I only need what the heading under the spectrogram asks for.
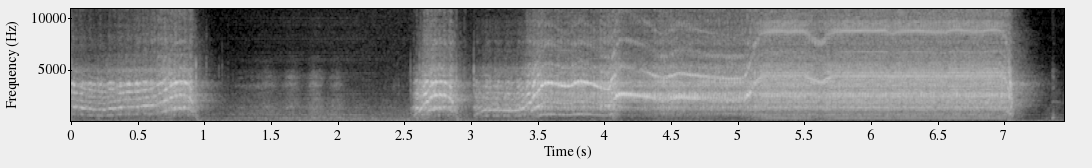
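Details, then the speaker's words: Gmade Komodo GS02 Double Cab RC crawler, drivetrain under load: high, steady whine over the motor, with a burning-plastic smell; earlier banging and clicking traced to the spur and pinion, and the mesh is to be adjusted on the motor mount. "i smell burning plastic well i might need to investigate the spur in the pinion mesh a little bit better um because that's although i expected that it's worse than"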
